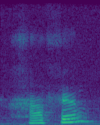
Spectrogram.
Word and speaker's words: Hafen: hof né Eh Puerto hafen hafen no começo da palavra alemão o h ele é gutural né é pronunciado que nem eh no inglês verbo eh R por exemplo metro uban uban Parque par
